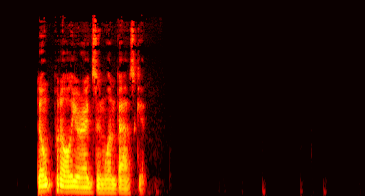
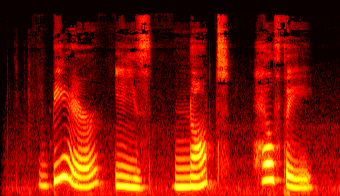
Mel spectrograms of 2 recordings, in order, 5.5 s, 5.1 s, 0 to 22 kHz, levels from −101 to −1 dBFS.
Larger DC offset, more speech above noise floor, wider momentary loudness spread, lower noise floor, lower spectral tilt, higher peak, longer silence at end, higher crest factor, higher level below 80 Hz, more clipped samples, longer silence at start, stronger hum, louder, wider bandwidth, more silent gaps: neither; first, over 64 dB vs 39 dB; second, 11 LU vs 19 LU; first, under -90 dBFS vs -61 dBFS; second, -5.5 dB/octave vs -7 dB/octave; second, -12 dBFS vs -6 dBFS; first, 3.3 s vs 0.45 s; about the same, 20 dB vs 20 dB; about the same, -64 dBFS vs -62 dBFS; neither; about the same, 0.55 s vs 0.6 s; neither; second, -27 LUFS vs -24 LUFS; about the same, 15.5 kHz vs 16.5 kHz; neither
